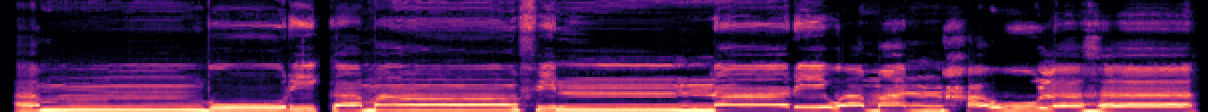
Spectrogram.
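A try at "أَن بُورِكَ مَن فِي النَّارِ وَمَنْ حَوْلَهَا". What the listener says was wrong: Bagus, Masya Allah. Lanjut.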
